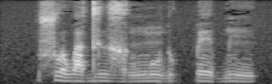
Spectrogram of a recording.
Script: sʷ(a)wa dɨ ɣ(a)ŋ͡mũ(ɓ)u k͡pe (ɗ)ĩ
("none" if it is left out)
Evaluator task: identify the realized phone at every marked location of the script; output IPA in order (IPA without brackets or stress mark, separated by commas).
ɐ, ɐ, ɗ, ɓ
